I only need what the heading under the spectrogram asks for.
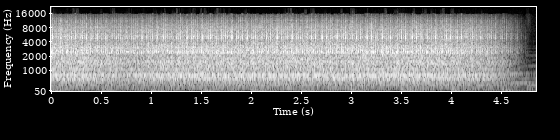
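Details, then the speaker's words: Blackmer LGL3 sliding vane pump running without a cavitation suppression liner: loud crackling, gravelly rattle over a steady pulsing beat from imploding gas bubbles, which is cavitation. "here's what cavitation sounds like without the suppression liner"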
